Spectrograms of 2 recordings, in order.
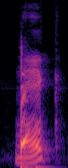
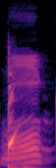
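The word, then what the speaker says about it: нэг: 넥, 허열, 고롭, 두룹, 타옵. 네, 1부터 5까지 발음을 닉, 허열, 고롭, 두룹, 타옵 이렇게 얘기를 합니다.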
